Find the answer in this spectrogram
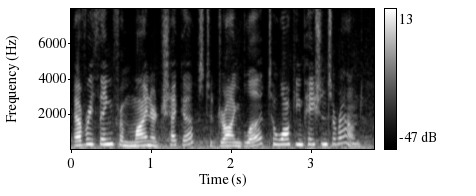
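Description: A woman playing a brisk, folksy, matter-of-fact receptionist at a care center in an audio drama. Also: expressive. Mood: brisk, helpful. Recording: clear background rumble and noise.

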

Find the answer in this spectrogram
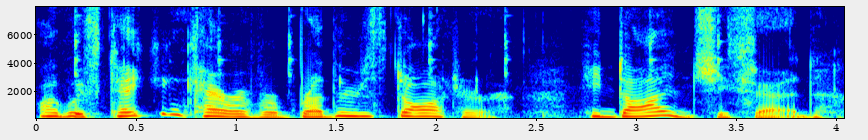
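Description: A woman playing a humble village childminder, telling things in a folksy, deliberate way in a radio play. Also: medium pitch, expressive, creaky, dark tone. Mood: earnest, recounting.

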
